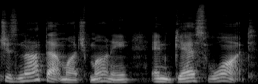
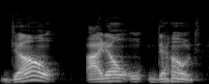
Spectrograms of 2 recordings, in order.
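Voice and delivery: usual speaking voice

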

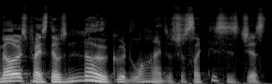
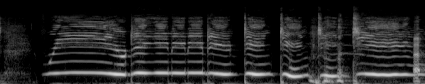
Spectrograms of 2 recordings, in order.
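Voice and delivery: high sung dings; 5 dB louder, much slower than usual. Retold or imitated. Imitating character's delighted reaction.

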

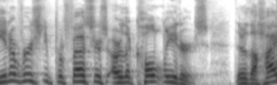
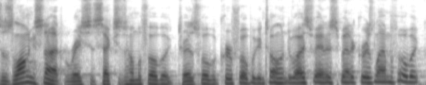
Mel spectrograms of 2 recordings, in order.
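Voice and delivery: softer list sped up at the end; rattled-off list; 3 semitones lower, 5 dB quieter, faster than usual. Retold or imitated. Listing what censors forbid, soft rushed rattle. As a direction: tick off the labels dismissively, racing.

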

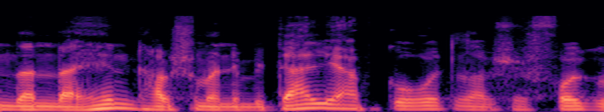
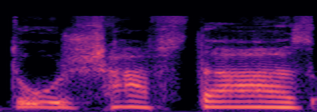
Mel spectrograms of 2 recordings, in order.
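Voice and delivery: imitating tearful sister; 7 semitones higher, 6 dB quieter, much slower than usual. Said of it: "sie in Tränen aufgelöst".

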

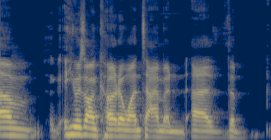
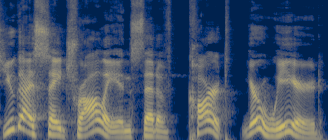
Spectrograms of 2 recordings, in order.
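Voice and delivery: mocking quote; 5 semitones higher, 5 dB louder, slower than usual. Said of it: "half the conversation was".

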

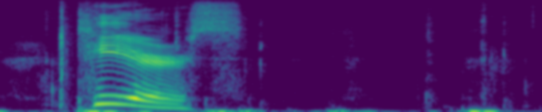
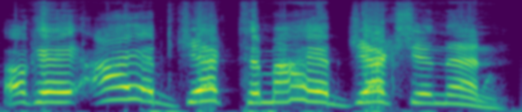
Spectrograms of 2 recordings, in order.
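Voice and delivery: high, loud retraction; objecting Booger; 11 semitones higher, 6 dB louder than usual. A narrator's reading. Booger reversing himself before the judge, high and loud. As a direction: declare it forcefully at high pitch.

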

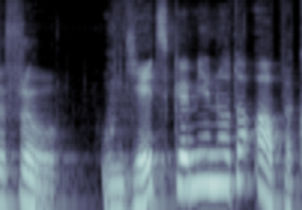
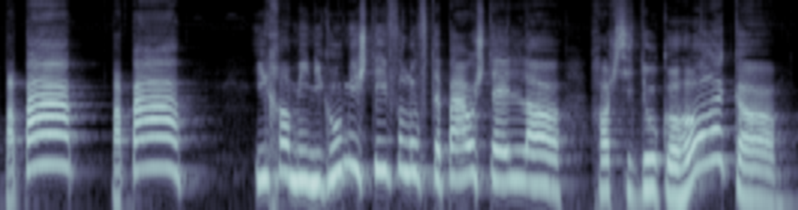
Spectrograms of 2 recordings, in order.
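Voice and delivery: put-on child calling Papa; 9 semitones higher than usual. Theobald runs to Papa, a high child's call. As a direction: call to Papa like a little boy.

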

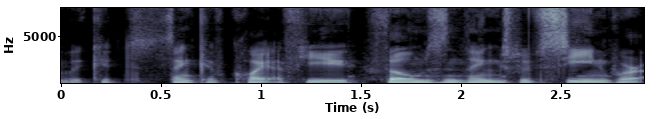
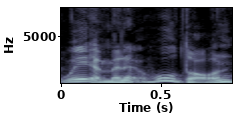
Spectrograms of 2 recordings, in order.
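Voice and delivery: mock pig man; 7 semitones higher, faster than usual. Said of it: "you would think the pig men would be like".

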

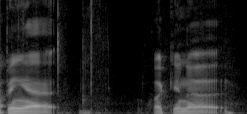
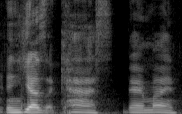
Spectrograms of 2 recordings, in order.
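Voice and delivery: normal talking voice

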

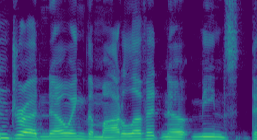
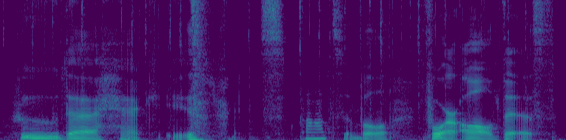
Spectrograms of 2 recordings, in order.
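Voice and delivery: slow, quiet, low self-dictation; soft, drawn-out drafting voice; 4 semitones lower, 10 dB quieter, slower than usual. Real, not acted. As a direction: say it as you type it. Typing out the agreed line.

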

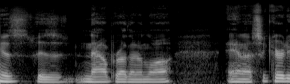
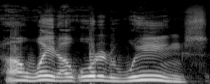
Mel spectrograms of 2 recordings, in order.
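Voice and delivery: retold drunk friend; 5 semitones higher, 6 dB louder, much slower than usual.

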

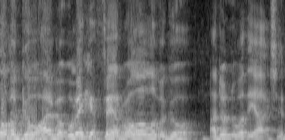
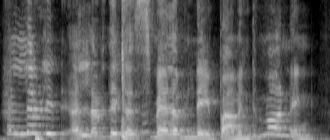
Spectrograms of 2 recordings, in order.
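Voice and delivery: higher-pitched, badly faked Mexican accent; 7 semitones higher than usual. Player attempting a film quote for the accent-guessing game, shaky Mexican accent. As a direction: have a hammy go at a Mexican accent.

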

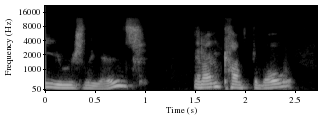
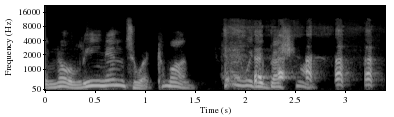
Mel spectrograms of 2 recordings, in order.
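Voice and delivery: higher, laughing push to lean into it; egging him on; 6 semitones higher than usual. Retold or imitated. Mother egging her teenage son to vent, higher and laughing. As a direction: coax him to let it out, half laughing. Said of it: "And then you say".

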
